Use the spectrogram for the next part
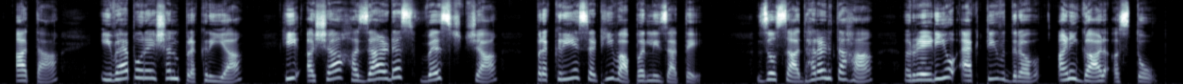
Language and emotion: Marathi, neutral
